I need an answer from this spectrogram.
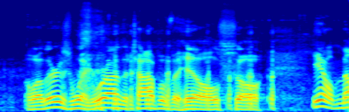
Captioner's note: laughing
